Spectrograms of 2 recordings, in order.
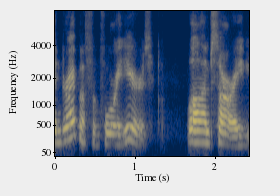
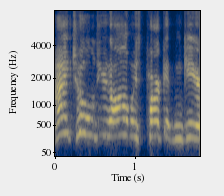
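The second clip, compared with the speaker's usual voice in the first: put-on furious dad voice, loud, high-pitched screaming; 8 semitones higher, 5 dB louder than usual. Retelling an angry parent's words after a car rolled: imitating dad screaming. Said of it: "just screaming at me".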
